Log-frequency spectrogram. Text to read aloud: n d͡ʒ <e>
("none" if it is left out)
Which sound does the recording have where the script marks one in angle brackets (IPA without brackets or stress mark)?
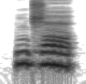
ɛ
